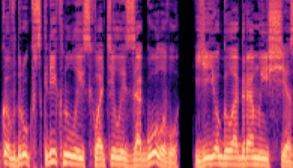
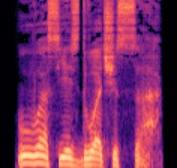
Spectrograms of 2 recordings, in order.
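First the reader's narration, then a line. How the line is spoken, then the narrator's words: Icy tone. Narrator (Russian): ледяным тоном сказал угнетатель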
